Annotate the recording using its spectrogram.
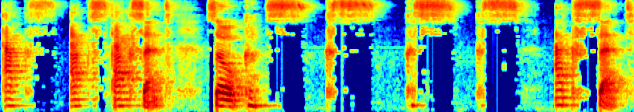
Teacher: in the acc we're hearing a k s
